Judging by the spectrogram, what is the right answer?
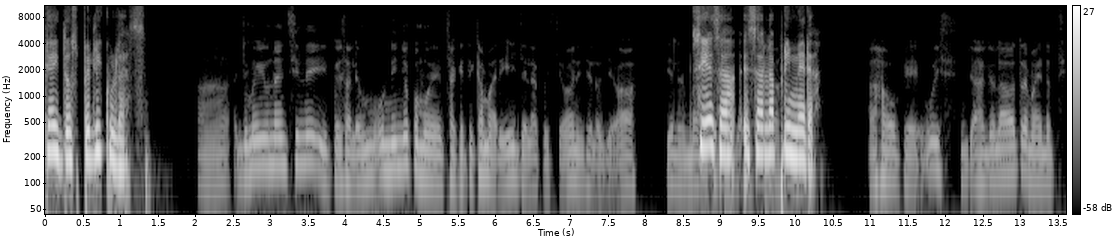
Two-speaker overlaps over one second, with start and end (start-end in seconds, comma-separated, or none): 8.6-9.9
